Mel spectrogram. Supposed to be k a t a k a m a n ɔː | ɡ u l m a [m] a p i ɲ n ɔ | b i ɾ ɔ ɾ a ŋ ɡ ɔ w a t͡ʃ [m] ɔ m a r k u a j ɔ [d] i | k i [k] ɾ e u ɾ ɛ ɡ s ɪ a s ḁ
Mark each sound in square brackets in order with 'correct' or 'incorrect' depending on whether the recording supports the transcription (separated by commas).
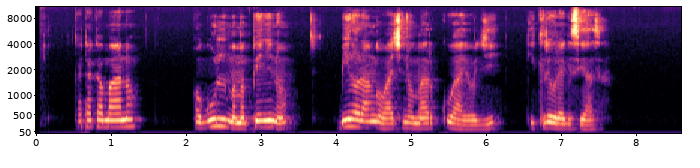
correct, incorrect, incorrect, correct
